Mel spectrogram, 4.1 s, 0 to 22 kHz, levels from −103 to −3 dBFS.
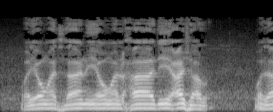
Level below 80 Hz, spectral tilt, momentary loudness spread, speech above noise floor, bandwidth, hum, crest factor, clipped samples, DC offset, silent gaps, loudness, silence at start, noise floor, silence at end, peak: -56 dBFS; -7 dB/octave; 9 LU; 29 dB; 11.5 kHz; none; 16 dB; under 0.1%; under 0.1%; none; -22 LUFS; 0.3 s; -50 dBFS; 0 s; -6 dBFS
